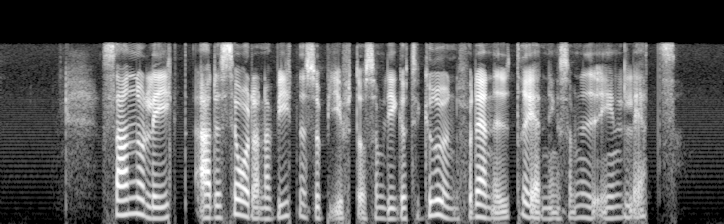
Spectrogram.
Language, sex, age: Swedish, female, 27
